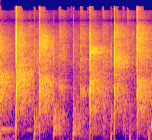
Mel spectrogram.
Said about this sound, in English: Yeah, we do got some good news. We do. We got control of the Senate. We could clap it up for that.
